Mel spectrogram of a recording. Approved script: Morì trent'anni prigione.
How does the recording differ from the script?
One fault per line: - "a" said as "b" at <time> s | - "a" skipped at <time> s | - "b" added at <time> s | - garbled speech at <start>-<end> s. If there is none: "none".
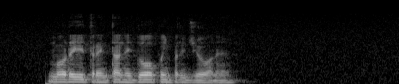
- "dopo in" added at 1.4 s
